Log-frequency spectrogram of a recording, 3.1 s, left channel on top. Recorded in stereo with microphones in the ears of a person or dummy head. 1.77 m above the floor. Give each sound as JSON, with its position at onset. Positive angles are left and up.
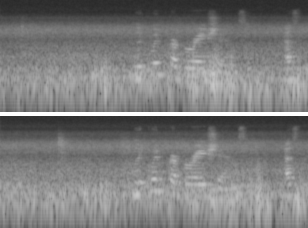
{"t": 1.3, "sound": "a woman speaking", "side_deg": -45, "distance_m": 2.0}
